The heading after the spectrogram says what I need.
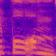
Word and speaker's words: poem: लेकिन जब हम इसे रीड करते हैं, जब हम इसकी प्रोनाउंसिएशन करते हैं तो ये अलग अलग यानी सेपरेटली प्रोनाउंस किए जाते हैं। पोअम, पोअम, ये पो है, ये आम है, पोअम।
